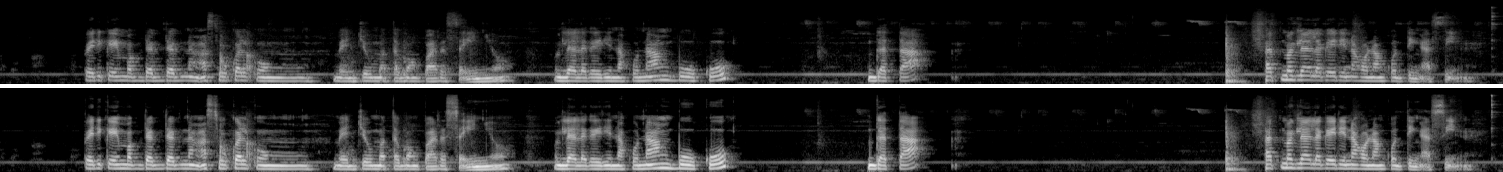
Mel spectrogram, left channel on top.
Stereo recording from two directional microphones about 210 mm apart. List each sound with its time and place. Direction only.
0.8 s a woman's voice: 50° right (ahead or behind)
5.5 s speech: 40° right (ahead or behind)
8.6 s speech: 60° right (ahead or behind)
12.6 s speech: 35° right (ahead or behind); by 14.6 s 60° right (ahead or behind)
